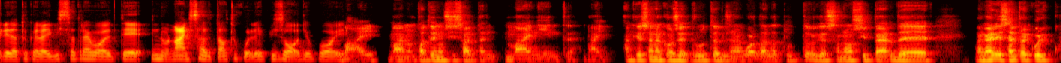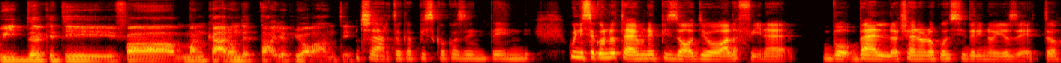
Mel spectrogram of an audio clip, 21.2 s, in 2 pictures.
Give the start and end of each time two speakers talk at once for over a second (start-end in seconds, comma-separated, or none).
none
